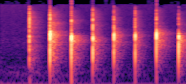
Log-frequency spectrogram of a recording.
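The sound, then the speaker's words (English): One person clapping to demonstrate applause: eight crisp, evenly spaced hand claps at a steady moderate tempo, each with a sharp attack and short decay, set against a faint low hum and otherwise quiet. “Like that. That's to applaud.”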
